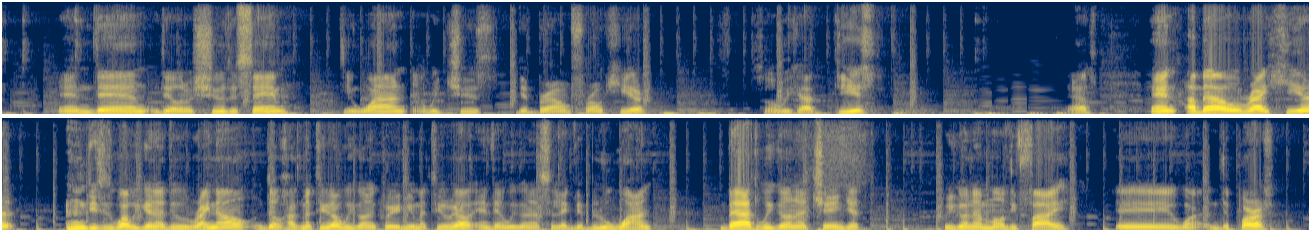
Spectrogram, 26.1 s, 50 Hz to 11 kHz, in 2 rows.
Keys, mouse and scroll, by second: 1.5 click, 2.7 click, 4.2-6.0 drag, 7.0 click, 8.0 KP_7, 9.2 shift+middle click, 10.3 ctrl+s, 13.0 click, 16.6 click, 18.4-20.2 drag.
